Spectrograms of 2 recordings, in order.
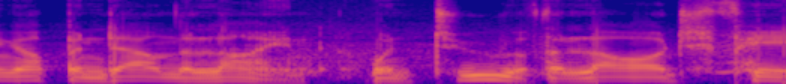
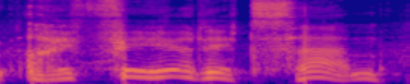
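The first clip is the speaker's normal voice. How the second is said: lightly voiced hobbit, higher and pleading; a frightened hobbit sees they're caught; Frodo in despair; 7 semitones higher than usual. Frodo tells Sam his luck failed, higher despairing voice.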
